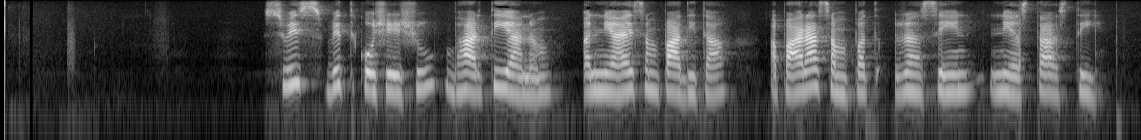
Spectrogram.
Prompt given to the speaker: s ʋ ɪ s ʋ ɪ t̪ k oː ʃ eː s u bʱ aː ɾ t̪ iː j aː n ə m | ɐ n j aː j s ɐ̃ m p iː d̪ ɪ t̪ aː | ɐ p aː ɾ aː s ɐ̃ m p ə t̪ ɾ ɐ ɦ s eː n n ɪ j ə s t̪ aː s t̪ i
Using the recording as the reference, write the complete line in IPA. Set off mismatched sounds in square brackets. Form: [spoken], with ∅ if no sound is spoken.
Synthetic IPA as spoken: s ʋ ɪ s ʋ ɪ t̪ k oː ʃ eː [ʃ] u bʱ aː ɾ t̪ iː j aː n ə m | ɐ n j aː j s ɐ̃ m p [aː] d̪ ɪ t̪ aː | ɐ p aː ɾ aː s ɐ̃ m p ə t̪ ɾ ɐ ɦ s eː n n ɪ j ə s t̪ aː s t̪ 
